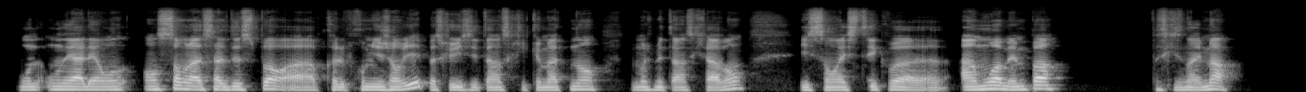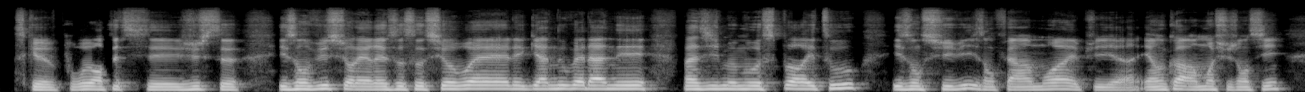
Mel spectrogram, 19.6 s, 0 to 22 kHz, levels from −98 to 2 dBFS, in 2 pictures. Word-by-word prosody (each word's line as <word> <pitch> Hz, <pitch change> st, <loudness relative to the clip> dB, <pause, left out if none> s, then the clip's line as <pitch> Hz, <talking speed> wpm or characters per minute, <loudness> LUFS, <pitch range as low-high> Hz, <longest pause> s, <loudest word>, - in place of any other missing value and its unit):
on 120 Hz, -, -1 dB
n 120 Hz, -, -5 dB
on 130 Hz, 0 st, -1 dB
est 130 Hz, -, +3 dB
allé 125 Hz, 0 st, +4 dB
en 125 Hz, 0 st, -2 dB
ensemble 135 Hz, +2 st, +1 dB
à -, -, +5 dB
la 130 Hz, -, +2 dB
salle 130 Hz, -1 st, 0 dB
de 125 Hz, 0 st, +1 dB
sport 130 Hz, +1 st, 0 dB
a 110 Hz, -, 0 dB
après 110 Hz, +2 st, -5 dB
le 115 Hz, -, 0 dB
1er 120 Hz, +1 st, -1 dB
janvier 125 Hz, -, +2 dB
parce 120 Hz, -1 st, -6 dB
qu'ils 115 Hz, -2 st, -1 dB
s'étaient 110 Hz, 0 st, -6 dB
inscrits 110 Hz, 0 st, -6 dB
que 115 Hz, -, -6 dB
maintenant, 125 Hz, +3 st, -2 dB, 0.2 s
et -, -, -7 dB
moi, 115 Hz, -, -1 dB
je -, -, -8 dB
m'étais 115 Hz, -1 st, -2 dB
inscrit 110 Hz, 0 st, -4 dB
avant, 150 Hz, +9 st, +1 dB, 0.4 s
ils 115 Hz, -1 st, -2 dB
sont 115 Hz, +1 st, -1 dB
restés 115 Hz, +2 st, -3 dB
quoi, 120 Hz, -3 st, +1 dB, 0.2 s
heu, -, -, -13 dB
1 125 Hz, 0 st, +4 dB
mois 150 Hz, +2 st, +5 dB
même 130 Hz, +1 st, +1 dB
pas, 155 Hz, 0 st, +2 dB, 0.6 s
parce 115 Hz, -, -8 dB
qu'ils 115 Hz, -, -5 dB
en -, -, -1 dB
avaient 110 Hz, -1 st, 0 dB
marre. 130 Hz, -2 st, 0 dB, 0.6 s
Parce -, -, -13 dB
que 115 Hz, -2 st, +2 dB
pour 115 Hz, +4 st, -2 dB
eux, -, -, +4 dB
en 125 Hz, -2 st, +2 dB
fait, 130 Hz, -, -2 dB
c'est 120 Hz, -3 st, 0 dB
juste, 130 Hz, +1 st, -1 dB
heu, 120 Hz, -1 st, 0 dB, 0.2 s
ils 130 Hz, +1 st, +3 dB
ont 140 Hz, -, +5 dB
vu 150 Hz, +3 st, +2 dB
sur 150 Hz, -2 st, 0 dB
les 130 Hz, -1 st, +2 dB
réseaux 130 Hz, 0 st, +2 dB, 0.4 s
«Ouais, 150 Hz, 0 st, +4 dB
les 145 Hz, -1 st, 0 dB
gars, 145 Hz, 0 st, +1 dB
nouvelle 150 Hz, 0 st, +2 dB
année, 150 Hz, 0 st, +4 dB, 0.3 s
vas-y, 140 Hz, 0 st, +3 dB
je 145 Hz, -, +2 dB
me 145 Hz, -1 st, +2 dB
mets 140 Hz, -, +1 dB
au 140 Hz, -, +3 dB
sport 145 Hz, +2 st, +1 dB
et 140 Hz, -, 0 dB
tout», 170 Hz, +5 st, 0 dB, 0.2 s
ils 130 Hz, 0 st, +1 dB
ont -, -, +2 dB
suivi, 135 Hz, +4 st, -1 dB
ils 145 Hz, -5 st, -2 dB
ont 120 Hz, -, -3 dB
fait 120 Hz, -, -5 dB
1 120 Hz, 0 st, 0 dB
mois 135 Hz, +2 st, 0 dB
et -, -, -2 dB
puis, 115 Hz, -1 st, -5 dB
heu 110 Hz, -1 st, -5 dB
et 120 Hz, -, -2 dB
encore, 125 Hz, +3 st, +2 dB
1 -, -, 0 dB
mois 125 Hz, 0 st, 0 dB
je 125 Hz, -, -5 dB
suis 120 Hz, -, -6 dB
gentil 120 Hz, +5 st, -3 dB
130 Hz, 275 wpm, -23 LUFS, 120-140 Hz, 0.6 s, à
